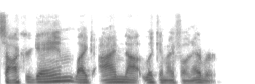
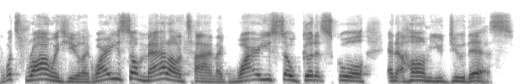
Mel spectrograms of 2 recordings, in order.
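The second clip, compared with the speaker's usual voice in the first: higher-pitched, exasperated dad's outburst; retold freak-out; 7 semitones higher than usual. Dad confronting his daughter after slamming the door, retold freak-out. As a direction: re-enact laying into your kid, worked up. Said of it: "I slammed the door and I freaked out".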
